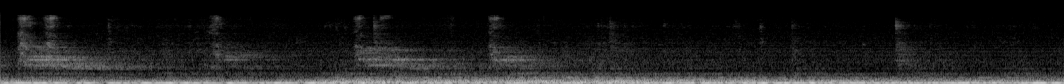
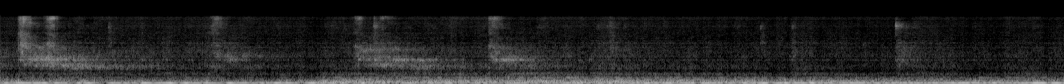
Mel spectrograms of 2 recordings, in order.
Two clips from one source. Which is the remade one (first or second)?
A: second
